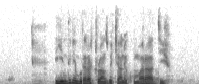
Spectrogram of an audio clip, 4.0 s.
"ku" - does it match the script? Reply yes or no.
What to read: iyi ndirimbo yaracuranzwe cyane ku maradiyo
yes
